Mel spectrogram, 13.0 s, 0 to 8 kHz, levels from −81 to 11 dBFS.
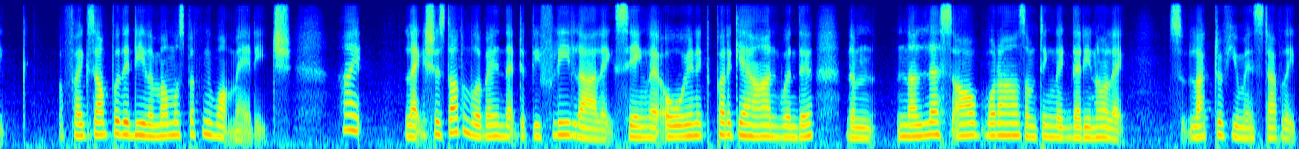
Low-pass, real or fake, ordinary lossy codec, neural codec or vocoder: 7.2 kHz; fake; none; codec, 16 kHz, 0.2 kbps, FocalCodec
